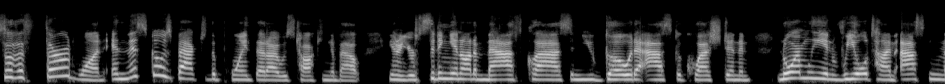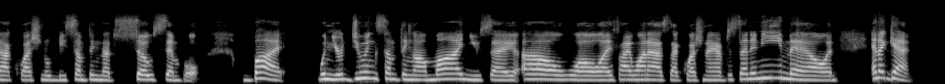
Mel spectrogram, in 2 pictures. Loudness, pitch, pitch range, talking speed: -17 LUFS, 225 Hz, 205-250 Hz, 230 wpm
